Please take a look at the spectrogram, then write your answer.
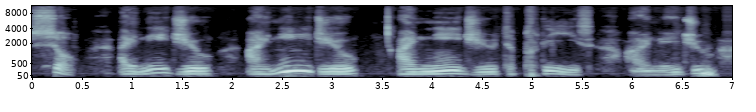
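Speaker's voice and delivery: normal talking voice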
